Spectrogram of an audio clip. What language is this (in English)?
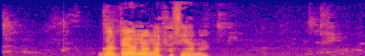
Galician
